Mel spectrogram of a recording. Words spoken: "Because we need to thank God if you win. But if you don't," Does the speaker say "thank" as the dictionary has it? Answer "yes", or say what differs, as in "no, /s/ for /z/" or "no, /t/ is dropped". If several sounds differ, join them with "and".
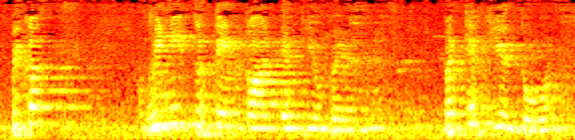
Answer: no, /t/ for /θ/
